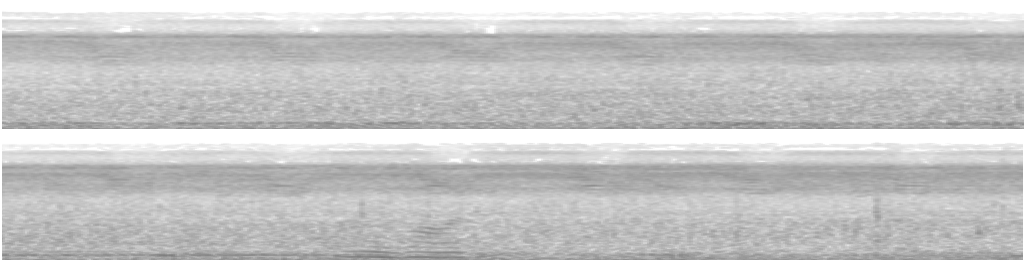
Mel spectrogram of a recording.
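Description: A steady chorus of insects chirring, with a low rumble underneath.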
